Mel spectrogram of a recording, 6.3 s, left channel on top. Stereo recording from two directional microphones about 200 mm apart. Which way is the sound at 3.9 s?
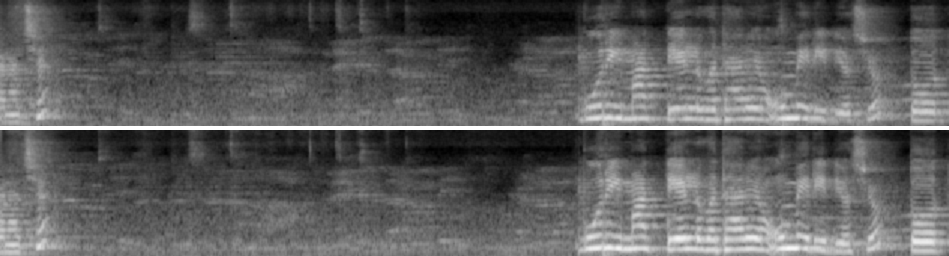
40° right (ahead or behind).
